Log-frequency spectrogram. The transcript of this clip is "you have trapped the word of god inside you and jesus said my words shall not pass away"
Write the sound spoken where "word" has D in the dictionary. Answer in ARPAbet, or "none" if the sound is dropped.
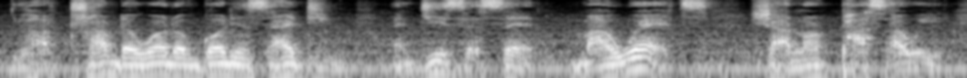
D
